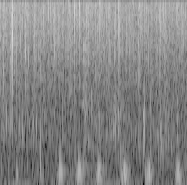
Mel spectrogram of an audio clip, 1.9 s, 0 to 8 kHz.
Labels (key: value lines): label: biophony
recorder: SoundTrap 500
